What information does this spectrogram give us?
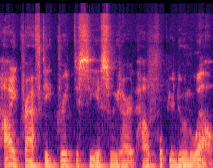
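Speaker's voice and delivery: plain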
